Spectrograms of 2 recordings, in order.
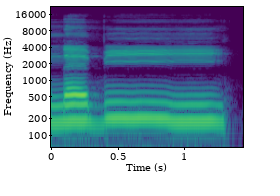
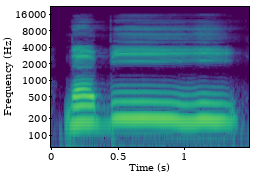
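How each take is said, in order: No difference in how they are said.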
